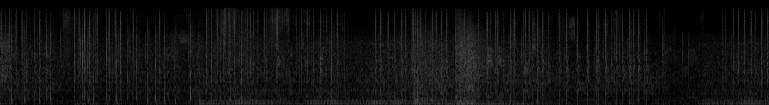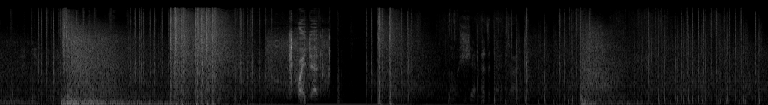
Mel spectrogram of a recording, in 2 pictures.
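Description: Bursts of gunfire in a tactical military video game, with sharp loud shots in the middle and scattered distant cracks elsewhere, over a low engine hum.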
